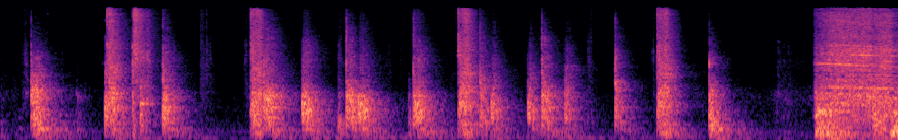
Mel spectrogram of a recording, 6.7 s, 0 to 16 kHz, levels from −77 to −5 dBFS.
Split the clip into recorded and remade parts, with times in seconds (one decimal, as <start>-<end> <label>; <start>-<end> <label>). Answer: 0.0-1.1 recorded; 1.1-5.1 remade; 5.1-6.7 recorded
